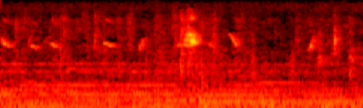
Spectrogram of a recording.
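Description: Baby chicks peeping: a run of short, high chirps, one louder than the rest a little past halfway, over steady background music.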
